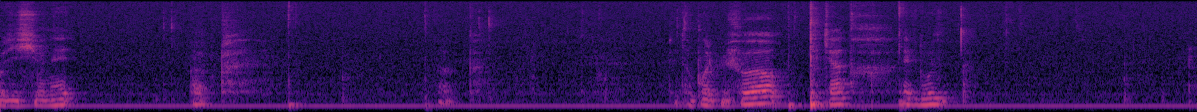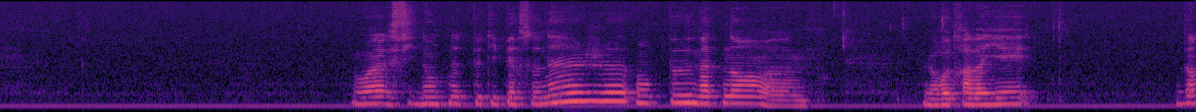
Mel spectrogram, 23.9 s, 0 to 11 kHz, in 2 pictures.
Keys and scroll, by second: 8.1 Up, 9.0 F12, 18.8 Escape.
